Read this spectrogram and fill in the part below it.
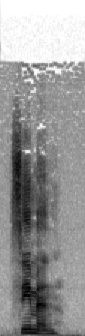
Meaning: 1. Synonym of sailor, particularly on a maritime vessel 2. A person of the lowest rank in the Navy, below able seaman
- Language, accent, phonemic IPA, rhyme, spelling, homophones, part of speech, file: English, US, /ˈsiːmən/, -iːmən, seaman, semen, noun, En-us-seaman.ogg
